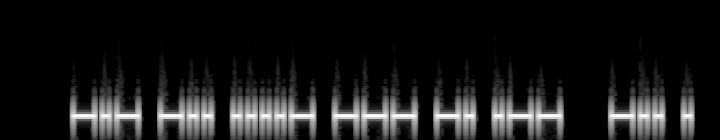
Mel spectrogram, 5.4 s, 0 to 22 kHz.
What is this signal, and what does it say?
Morse code, heard as a keyed tone, about 22 wpm, 700 Hz. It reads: KD4ONW DE
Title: USA Callsign DE Callsign - 6 Characters - 22wpm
